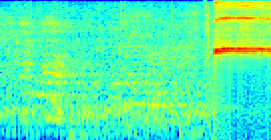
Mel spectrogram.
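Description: Referee's whistle blown in one long steady blast starting about one and a half seconds in, the signal to start wrestling, over crowd chatter in a large hall.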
